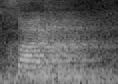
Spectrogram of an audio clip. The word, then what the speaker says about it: Sinai: What's the English pronunciation? Sinai. Thank you.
